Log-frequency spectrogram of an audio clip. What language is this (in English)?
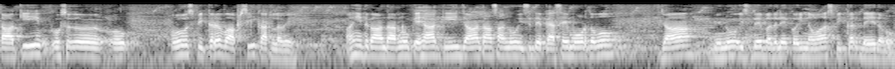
Punjabi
